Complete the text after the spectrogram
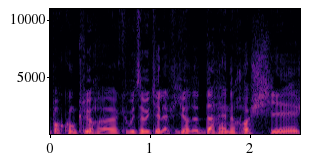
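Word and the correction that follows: Roshier: Oui, c'est Rosier. Comme ça, Rosier, voilà. Rosier, il y a pourtant un H qui se glisse entre le S et le I,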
